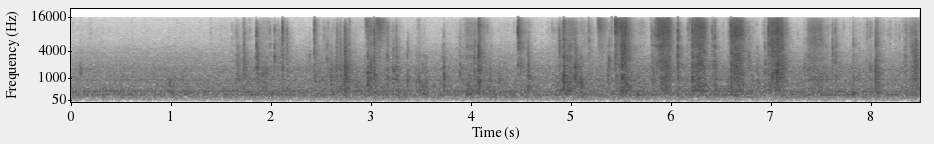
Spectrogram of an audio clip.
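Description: Thin wooden kindling sticks clicking and snapping in the hands: an irregular series of sharp cracks, thickest about five to seven seconds in.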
